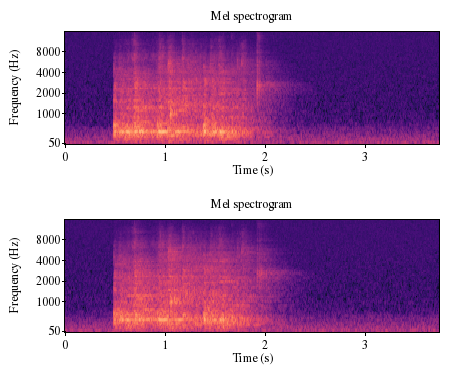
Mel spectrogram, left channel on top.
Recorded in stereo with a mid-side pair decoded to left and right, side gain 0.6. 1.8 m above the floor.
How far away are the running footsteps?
About 5.5 m.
